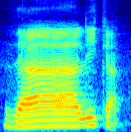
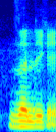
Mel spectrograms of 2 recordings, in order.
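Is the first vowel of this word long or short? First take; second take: long; short. First: The first vowel is long. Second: The first vowel is short. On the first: "diucapkannya seperti zalika" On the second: "bahasanya zalika itu"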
